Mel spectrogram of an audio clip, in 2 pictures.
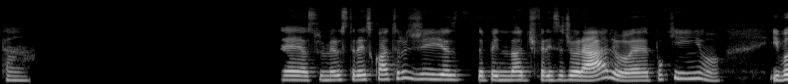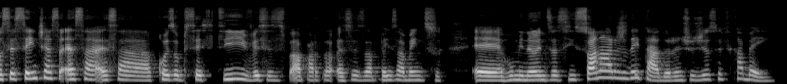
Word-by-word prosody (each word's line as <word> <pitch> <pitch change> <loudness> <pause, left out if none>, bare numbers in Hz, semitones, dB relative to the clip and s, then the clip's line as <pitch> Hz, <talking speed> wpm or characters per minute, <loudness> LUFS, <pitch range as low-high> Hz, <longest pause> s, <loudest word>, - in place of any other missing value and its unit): Tá. 190 -2 -9 2.5
É, 205 -1 +3
os 195 - -3
primeiros 205 +1 -3
3, 220 +1 0
4 235 +5 -1
dias 235 -4 0 0.2
dependendo 200 0 -1
da 200 0 +3
diferença 205 0 -4
de 205 - -1
horário 200 +6 +6
é 185 +1 0
pouquinho. 225 -2 -5 0.5
E - - -2
você 230 +3 +4
sente 280 +4 +2
essa 290 +1 +1
essa 235 +1 +3
essa 205 -2 0
coisa 220 +2 +1
obsessiva, 220 +1 -1
esses 195 -2 -5
a 185 - +3
par 195 +1 -6 0.2
esses 195 +2 -5
a 195 - 0
pensamentos, 200 0 -4 0.4
eh, 190 -1 +7
ruminantes, 205 +1 0
assim, 210 +2 -5
só 255 +4 +5
na 315 - +2
hora 310 -1 +1
de 285 - -4
deitar, 280 -10 0
durante 190 +3 -5
o - - -8
dia 220 +3 -5
você 235 +2 -10
fica 260 +2 -8
bem? 175 -6 -3
205 Hz, 160 wpm, -23 LUFS, 195-230 Hz, 2.5 s, eh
